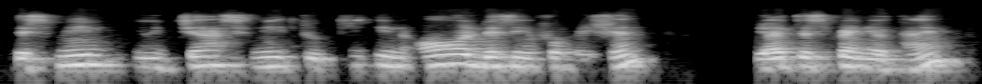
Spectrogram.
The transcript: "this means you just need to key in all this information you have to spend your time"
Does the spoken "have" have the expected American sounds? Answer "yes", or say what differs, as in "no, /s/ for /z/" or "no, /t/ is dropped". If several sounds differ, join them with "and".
no, /f/ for /v/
